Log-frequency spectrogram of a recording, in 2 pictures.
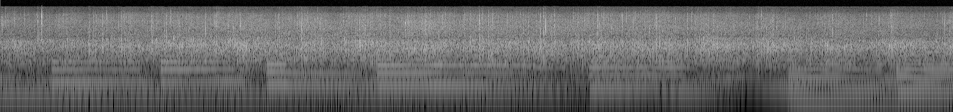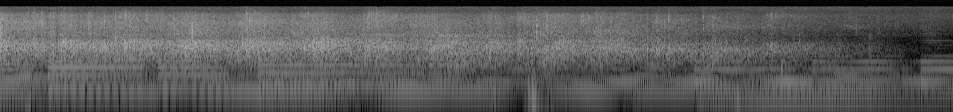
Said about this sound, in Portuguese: Que Deus te abençoe. As palmas louvam o Senhor.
